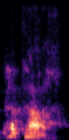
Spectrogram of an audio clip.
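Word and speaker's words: פַּתַח: the ah sound, the patach. Right. And accented on, if you remember, on the first syllable.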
